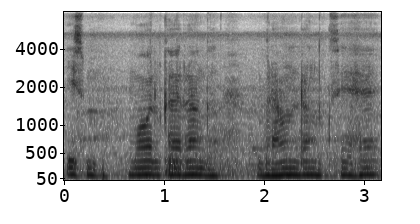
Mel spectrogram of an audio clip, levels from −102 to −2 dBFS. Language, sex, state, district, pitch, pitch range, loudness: Hindi, male, Uttar Pradesh, Lucknow, 115 Hz, 110-120 Hz, -16 LUFS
